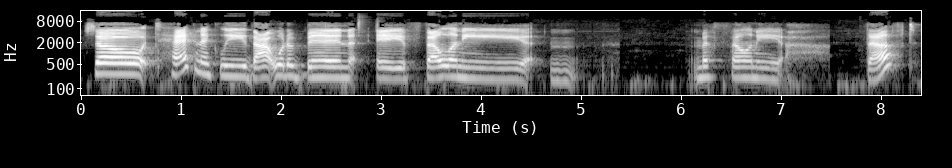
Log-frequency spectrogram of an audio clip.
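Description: A woman's voice: mid-range voice, steady tone, takes it slowly, fairly bright tone, smooth, dull audio. A young woman telling a story in casual chat, with lots of "like" fillers. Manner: chatty, heavy use of "like" fillers.

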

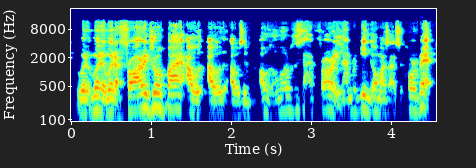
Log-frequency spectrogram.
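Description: A gym owner in his forties from Iran, guesting on a motivational interview, talks very fast in a fairly high voice with fairly even intonation. He is fired up, blunt and profane, constantly repeating "you know".

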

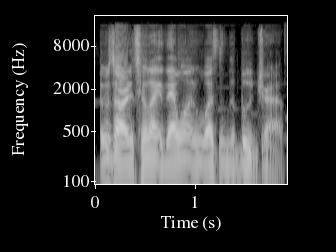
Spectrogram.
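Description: A man with a deep voice chats casually as a podcast guest. He is blunt and sweary, given to griping, with light music in the background. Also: racing, darkish tone, no room sound. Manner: blunt, profane, complaining. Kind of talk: casual chat.

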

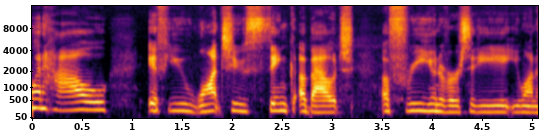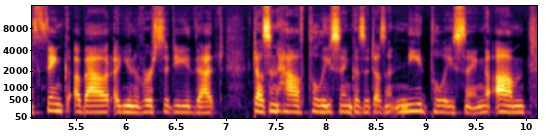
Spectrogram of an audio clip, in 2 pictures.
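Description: A woman co-hosting a casual radio show, slightly muffled from talking through a mask, in a halting, rambling way with amused asides. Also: fairly low pitch, darkish tone, no room sound. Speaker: radio co-host.

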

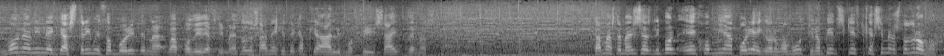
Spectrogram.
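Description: A man co-hosting a comedy podcast, joking around and laughing easily with his co-host. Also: high-pitched. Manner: joking, playful, quick to laugh. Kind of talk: casual comedic banter. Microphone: studio microphone. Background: music playing.

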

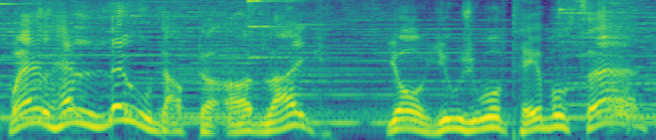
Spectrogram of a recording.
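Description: A man's voice: on the high side, very animated, a little slow, over music. A man playing an obliging, formal restaurant waiter with polite, eager service patter in a comic audio drama. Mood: chirpy, formal.

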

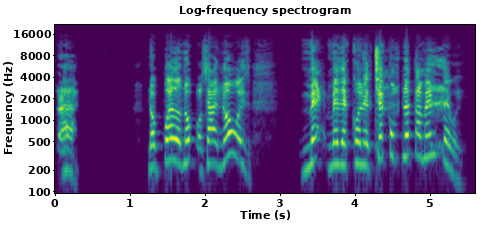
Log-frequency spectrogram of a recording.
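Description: Man, very high voice, Mexican Spanish accent, podcast host, slangy and swearing. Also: measured pace. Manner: slangy, swearing, animated storytelling. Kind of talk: casual podcast chat.

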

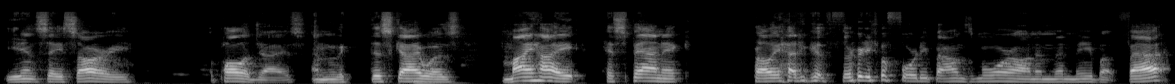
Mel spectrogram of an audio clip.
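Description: A man's voice: mid-range voice, a little slow, darkish tone. A man in his thirties, a podcast co-host, telling a story in loose, profane casual chat and laughing often. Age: 30s.

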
